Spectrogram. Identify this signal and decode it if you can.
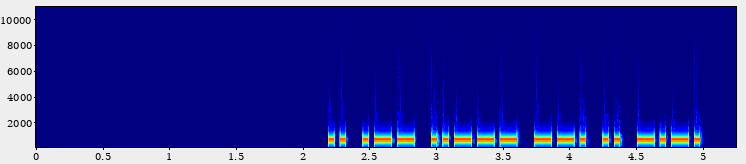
Morse code, heard as a keyed tone, about 28 wpm, 700 Hz. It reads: IW2GIC
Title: DXCC-100 Call Signs - 6 Characters - Repeated 2x - 28wpm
